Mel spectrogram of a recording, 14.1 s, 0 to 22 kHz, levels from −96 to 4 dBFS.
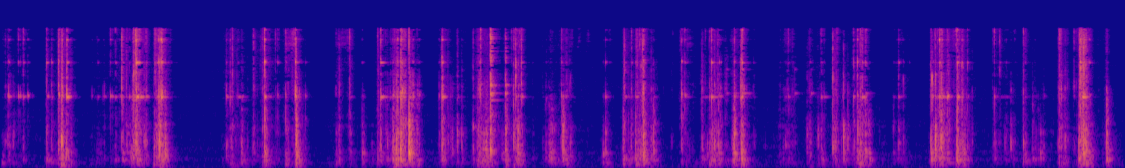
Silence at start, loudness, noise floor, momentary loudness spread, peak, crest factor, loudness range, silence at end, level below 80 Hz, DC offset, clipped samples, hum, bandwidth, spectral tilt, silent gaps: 0.1 s; -35 LUFS; -83 dBFS; 23 LU; -10 dBFS; 30 dB; 7 LU; 0.15 s; -72 dBFS; under 0.1%; under 0.1%; none; 11.5 kHz; -1 dB/octave; none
